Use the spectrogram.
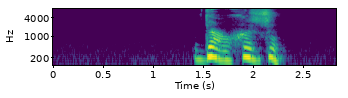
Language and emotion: Russian, angry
